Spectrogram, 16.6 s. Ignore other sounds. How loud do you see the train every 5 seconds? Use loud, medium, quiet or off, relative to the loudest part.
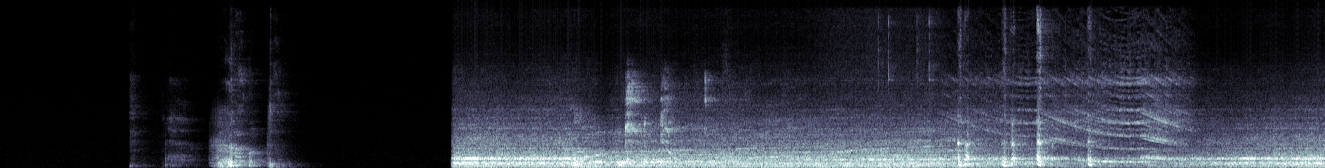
off, loud, medium, loud.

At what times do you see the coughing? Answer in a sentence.
The coughing can be heard from 2.0 to 3.5 s, from 7.8 to 9.1 s and from 11.9 to 13.8 s.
